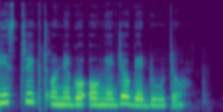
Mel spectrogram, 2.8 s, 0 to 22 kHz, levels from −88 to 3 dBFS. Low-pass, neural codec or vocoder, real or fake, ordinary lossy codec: 19.8 kHz; none; real; none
